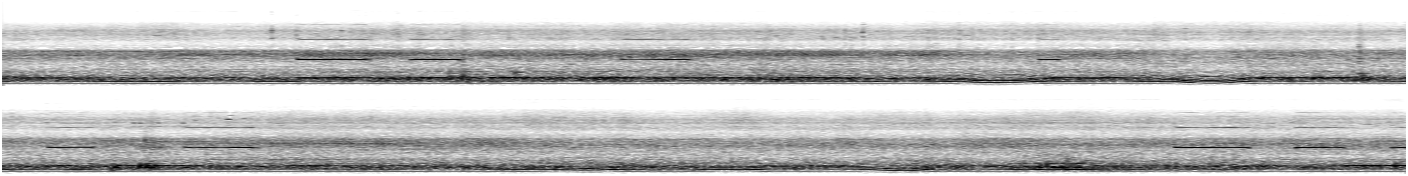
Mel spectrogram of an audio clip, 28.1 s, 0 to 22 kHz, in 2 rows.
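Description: John Deere 325 skid steer's diesel engine working under load in rock and concrete rubble, its engine speed dipping and recovering four times as it lugs. Its backup alarm beeps in short runs at several points as it reverses, including near the end.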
